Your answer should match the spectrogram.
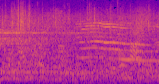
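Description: Low murmur of voices and room noise in a hall. Near the end comes a faint, high, drawn-out tone that falls slightly in pitch.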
